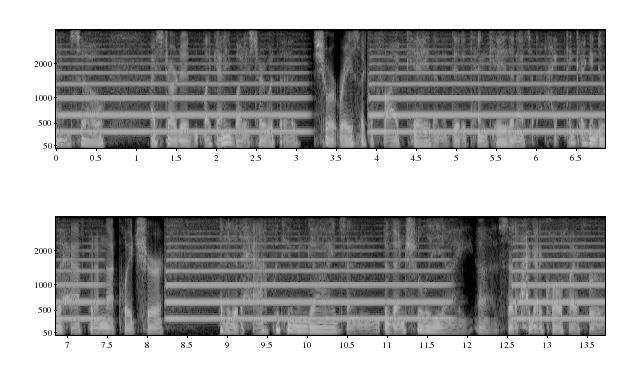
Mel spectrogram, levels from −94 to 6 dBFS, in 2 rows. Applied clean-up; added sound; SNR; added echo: none; Trumpet; 0 dB; none.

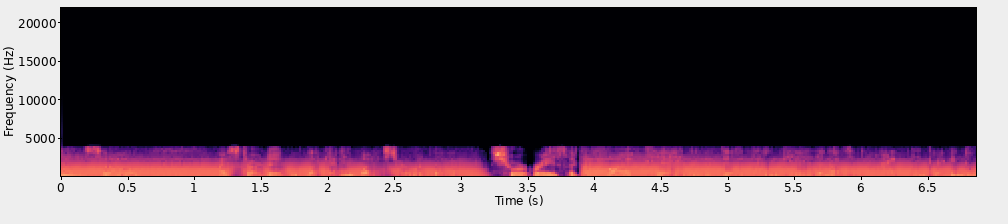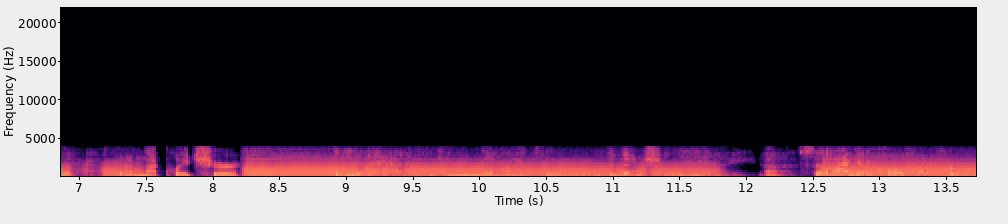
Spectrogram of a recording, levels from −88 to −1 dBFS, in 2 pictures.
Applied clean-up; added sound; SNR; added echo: neural mask model RNNoise.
